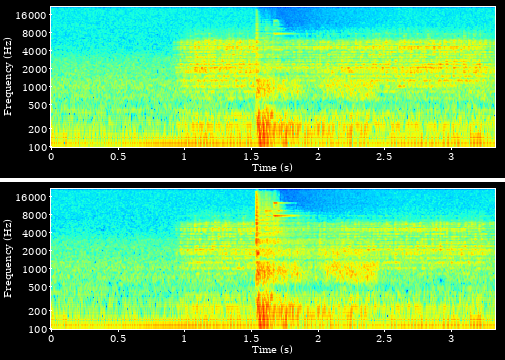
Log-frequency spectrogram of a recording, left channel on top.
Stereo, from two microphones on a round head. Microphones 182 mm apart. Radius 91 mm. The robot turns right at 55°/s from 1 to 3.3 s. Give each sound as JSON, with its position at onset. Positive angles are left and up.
{"t": 1.5, "sound": "a gunshot", "azimuth_deg": -85}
